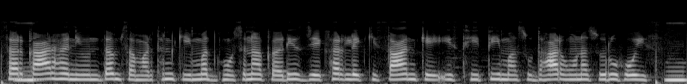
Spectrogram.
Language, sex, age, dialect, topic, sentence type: Chhattisgarhi, female, 18-24, Western/Budati/Khatahi, agriculture, statement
